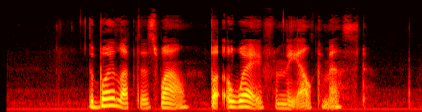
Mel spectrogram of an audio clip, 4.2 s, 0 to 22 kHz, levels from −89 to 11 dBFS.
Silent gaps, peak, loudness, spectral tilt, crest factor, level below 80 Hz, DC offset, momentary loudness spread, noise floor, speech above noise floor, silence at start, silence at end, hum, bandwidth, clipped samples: none; -2 dBFS; -21 LUFS; -5.5 dB/octave; 20 dB; -70 dBFS; under 0.1%; 11 LU; -51 dBFS; 31 dB; 0.9 s; 0.6 s; none; 13.5 kHz; under 0.1%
